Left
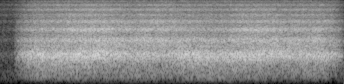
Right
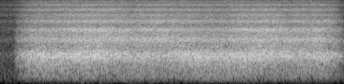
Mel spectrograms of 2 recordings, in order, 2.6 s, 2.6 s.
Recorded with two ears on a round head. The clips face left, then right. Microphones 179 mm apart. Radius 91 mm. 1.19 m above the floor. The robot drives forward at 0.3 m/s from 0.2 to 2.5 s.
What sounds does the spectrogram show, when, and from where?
Only background noise.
